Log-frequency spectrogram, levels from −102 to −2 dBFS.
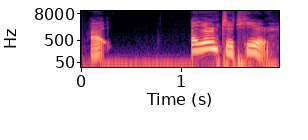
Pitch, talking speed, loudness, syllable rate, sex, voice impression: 155 Hz, 150 wpm, -16 LUFS, 6.4 syllables/s, male, masculine, middle-aged, thick, slightly tensed, powerful, slightly soft, slightly muffled, cool, intellectual, calm, mature, reassuring, wild, lively, kind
